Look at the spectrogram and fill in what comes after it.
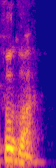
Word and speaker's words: Fuqua: Also, I think if they had that Antoine, how do you pronounce his last name? Fuqua? – Fuqua.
